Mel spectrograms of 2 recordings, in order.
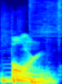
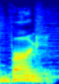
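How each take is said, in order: First: The name has one syllable, like 'born'. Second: The name has two syllables, like 'bernie'. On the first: The speaker calls it wrong. "not Born" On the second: The speaker calls it right. "It's Bernie"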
